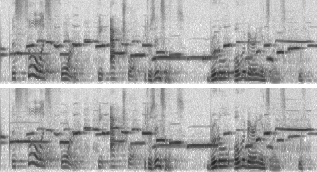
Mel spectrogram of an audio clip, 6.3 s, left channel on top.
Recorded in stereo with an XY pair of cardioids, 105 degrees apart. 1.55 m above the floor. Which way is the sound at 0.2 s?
25° left.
